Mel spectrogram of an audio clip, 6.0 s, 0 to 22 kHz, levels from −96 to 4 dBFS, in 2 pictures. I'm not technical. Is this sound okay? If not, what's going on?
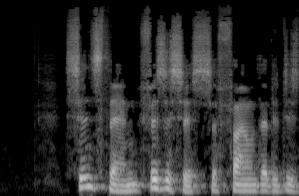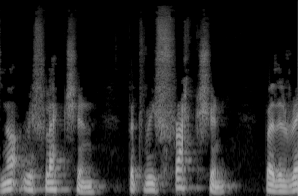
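Yes, no faults are audible.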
